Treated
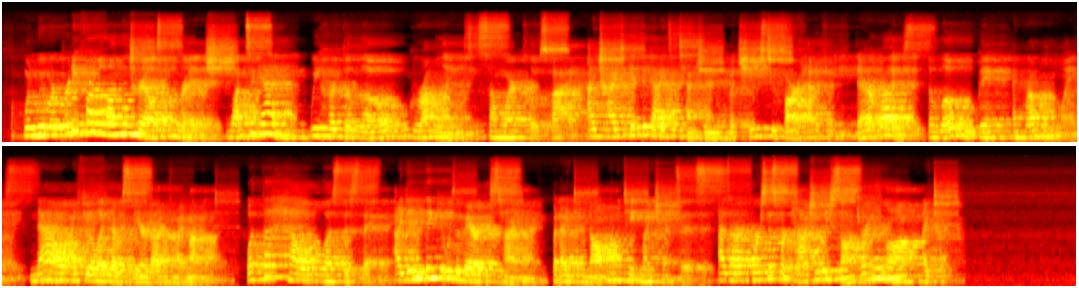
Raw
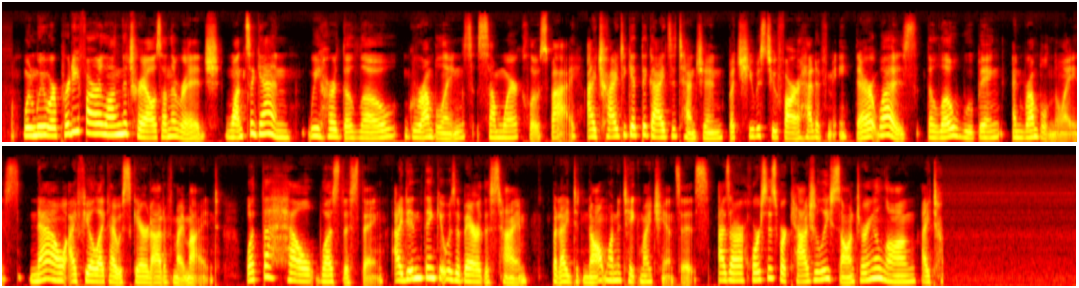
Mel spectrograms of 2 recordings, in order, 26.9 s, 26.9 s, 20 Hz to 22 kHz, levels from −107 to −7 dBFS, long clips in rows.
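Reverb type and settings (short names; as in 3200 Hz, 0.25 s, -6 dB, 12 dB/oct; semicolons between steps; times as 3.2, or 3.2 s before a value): non-linear reverb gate 0.3 s flat, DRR -2 dB; gain -6 dB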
